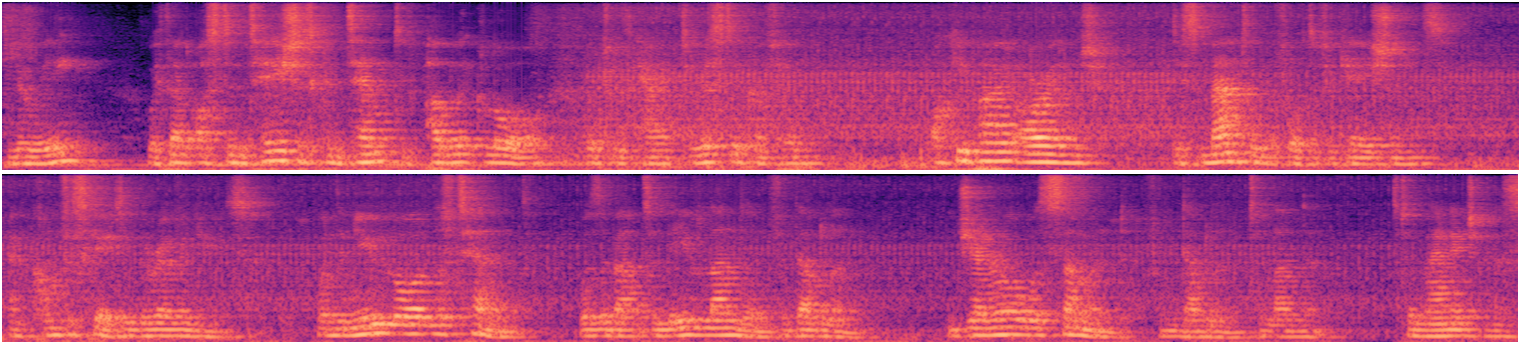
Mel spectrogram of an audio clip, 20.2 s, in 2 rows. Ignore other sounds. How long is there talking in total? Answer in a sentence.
You can hear the talking for 20 seconds altogether.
